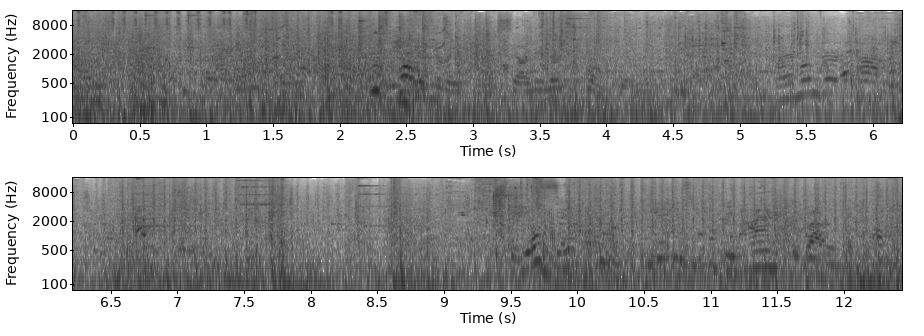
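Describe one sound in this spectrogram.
A rapid energy weapon fires in quick bursts.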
